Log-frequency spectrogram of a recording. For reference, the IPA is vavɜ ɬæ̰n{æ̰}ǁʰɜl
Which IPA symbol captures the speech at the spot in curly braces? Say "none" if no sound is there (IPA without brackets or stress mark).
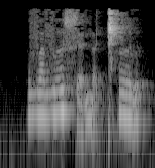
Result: a̰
